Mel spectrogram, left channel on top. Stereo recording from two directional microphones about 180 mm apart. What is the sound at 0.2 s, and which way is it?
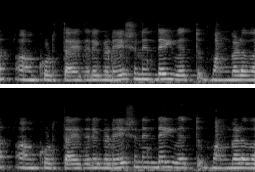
Speech, 30° left (ahead or behind).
